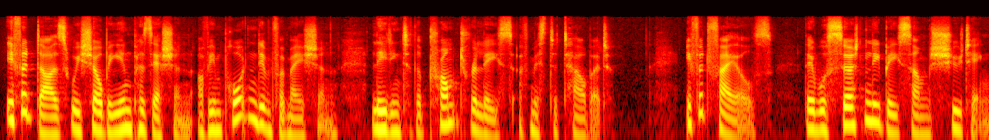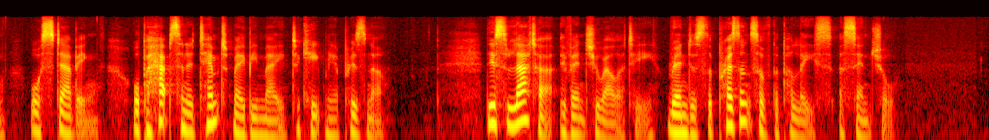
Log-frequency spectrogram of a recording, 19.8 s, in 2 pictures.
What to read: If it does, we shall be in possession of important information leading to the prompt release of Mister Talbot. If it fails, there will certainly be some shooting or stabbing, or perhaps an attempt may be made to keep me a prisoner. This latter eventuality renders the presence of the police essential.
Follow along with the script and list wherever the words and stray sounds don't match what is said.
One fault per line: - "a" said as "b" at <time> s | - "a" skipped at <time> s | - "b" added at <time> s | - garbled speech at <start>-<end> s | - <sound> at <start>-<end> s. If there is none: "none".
none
